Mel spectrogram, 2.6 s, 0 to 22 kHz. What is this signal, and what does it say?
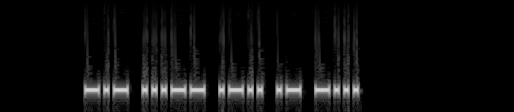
Morse code, heard as a keyed tone, about 52 wpm, 690 Hz. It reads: K3LAB
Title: USA Call Signs - 6x Character Spacing - 50wpm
